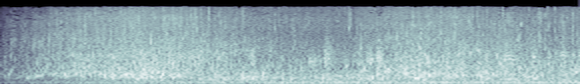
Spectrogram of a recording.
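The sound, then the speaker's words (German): Steady rushing and lapping water of a lake, spring and river in Bavaria, with a dense splashing texture that fades in quickly and holds at an even, fairly loud level throughout. “Hier am Wasser klingt Bayern anders. Hör hin. See, Quelle, Fluss.”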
